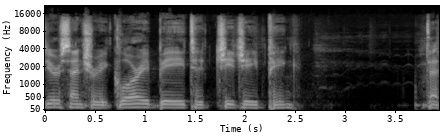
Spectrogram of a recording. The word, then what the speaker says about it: Xi Jinping: Glory be to Xi Jinping.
